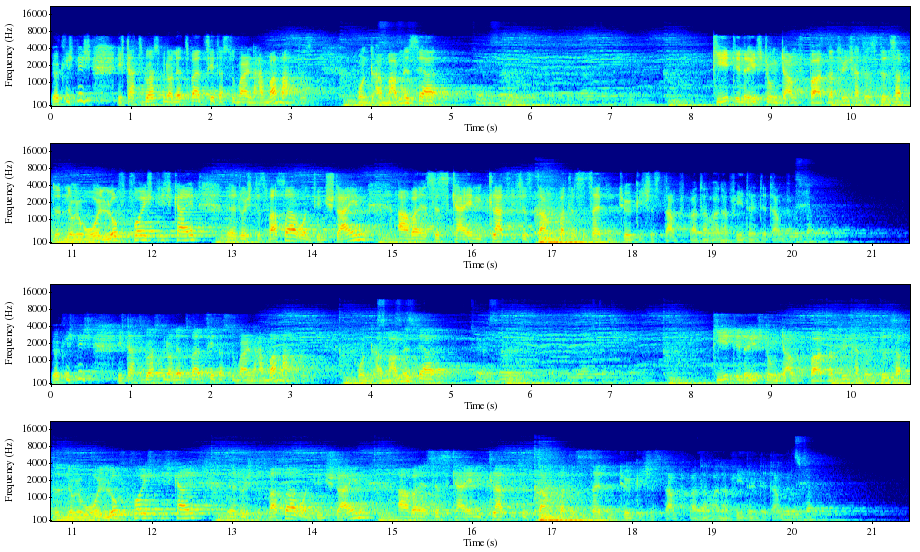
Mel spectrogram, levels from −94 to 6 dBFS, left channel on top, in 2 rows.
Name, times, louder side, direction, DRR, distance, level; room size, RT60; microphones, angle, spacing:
voice 1, 0.0-4.8 5.7-5.8 8.3-19.9, left 3 dB, 80° left, 7 dB, 1.2 m, -28 dB
sound 1, 2.6-11.9 12.1-15.6 15.8-17.8, equal, 50° right, 5.1 m, -35 dB
voice 2, 4.0-4.8 5.3-5.9 6.2-7.5 18.8-19.0 19.9-20.2, right 1 dB, 75° right, 0 dB, 2.5 m, -39 dB
16.5 x 8.2 x 8.9 m, 2.1 s
head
